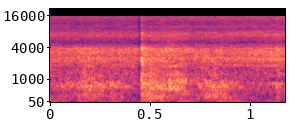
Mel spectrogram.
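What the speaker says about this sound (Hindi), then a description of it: "मैं मसाले को अच्छे से भून रही हूँ।" A fish masala of mustard seed, garlic, black pepper and cumin paste fries in a pan with a loud, steady sizzle. It is stirred once with a brief scrape near the start, up close and with no voices.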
